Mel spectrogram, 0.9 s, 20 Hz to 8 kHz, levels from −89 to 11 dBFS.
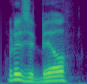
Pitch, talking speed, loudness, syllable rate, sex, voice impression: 145 Hz, 275 wpm, -14 LUFS, 5.5 syllables/s, male, very masculine, very adult-like, very thick, very tensed, very powerful, bright, soft, slightly muffled, fluent, slightly raspy, cool, intellectual, slightly refreshing, sincere, very calm, very mature, very friendly, very reassuring, very unique, elegant, wild, very sweet, slightly lively, kind, slightly modest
